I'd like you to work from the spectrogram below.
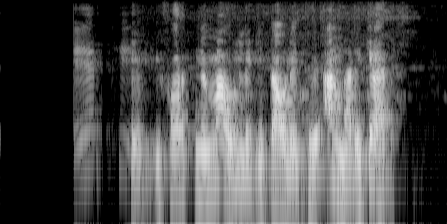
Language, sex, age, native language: Icelandic, female, 40-49, Icelandic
